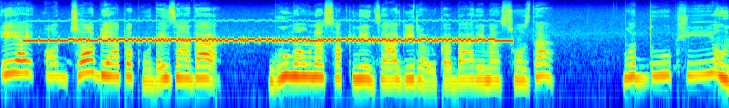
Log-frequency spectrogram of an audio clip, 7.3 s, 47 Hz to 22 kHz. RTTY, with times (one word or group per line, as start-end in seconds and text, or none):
1.0-1.3 MIT
1.4-2.1 ANDEREN
2.2-3.0 WORTEN,
3.1-3.5 SIE
3.6-4.4 BRAUCHEN
4.5-5.0 NICHT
